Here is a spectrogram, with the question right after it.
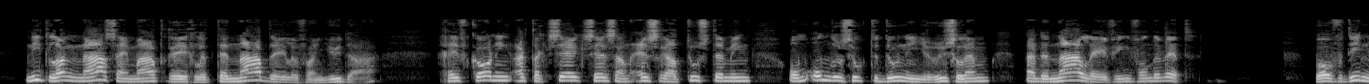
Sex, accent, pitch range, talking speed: male, Dutch, 130-170 Hz, 125 wpm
